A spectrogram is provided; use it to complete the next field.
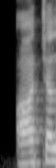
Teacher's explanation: आंचल शब्द के उच्चारण में हवा मुंह व नाक दोनों से निकल रही है।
